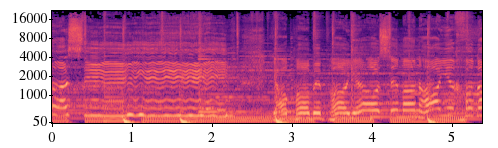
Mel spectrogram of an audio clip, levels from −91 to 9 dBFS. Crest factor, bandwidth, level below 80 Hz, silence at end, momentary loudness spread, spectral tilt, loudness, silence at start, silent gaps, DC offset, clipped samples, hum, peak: 10 dB; over 20 kHz; -18 dBFS; 0 s; 4 LU; -4.5 dB/octave; -11 LUFS; 0 s; none; under 0.1%; under 0.1%; none; 0 dBFS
